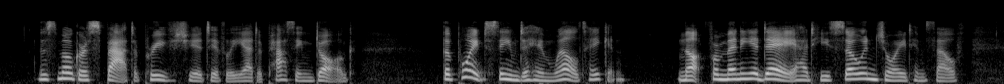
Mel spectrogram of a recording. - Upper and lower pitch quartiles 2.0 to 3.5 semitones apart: No, average, 4.9 semitones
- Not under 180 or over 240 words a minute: No, average, 150 wpm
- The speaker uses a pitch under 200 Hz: No, high, 205 Hz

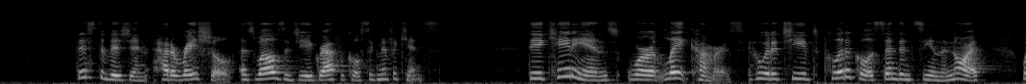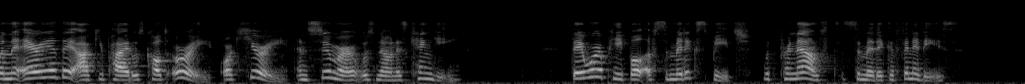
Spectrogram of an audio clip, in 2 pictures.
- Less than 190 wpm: Yes, average, 150 wpm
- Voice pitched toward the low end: No, high, 230 Hz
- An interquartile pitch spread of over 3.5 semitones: Yes, average, 4.3 semitones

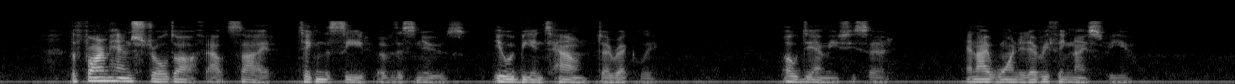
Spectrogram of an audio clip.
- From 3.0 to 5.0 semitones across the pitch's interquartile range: No, narrow, 2.4 semitones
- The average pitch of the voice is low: Yes, low, 115 Hz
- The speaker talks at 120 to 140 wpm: Yes, slow, 135 wpm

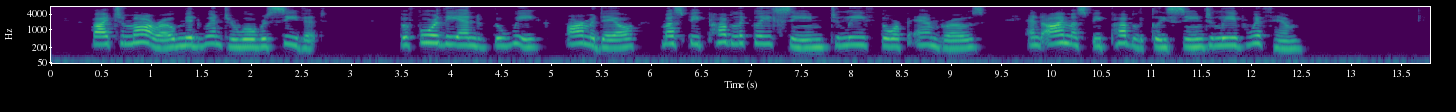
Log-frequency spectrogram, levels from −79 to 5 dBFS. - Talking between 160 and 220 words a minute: No, average, 140 wpm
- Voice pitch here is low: No, high, 240 Hz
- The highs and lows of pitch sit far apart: No, average, 4.5 semitones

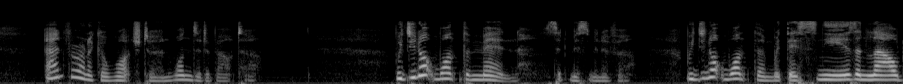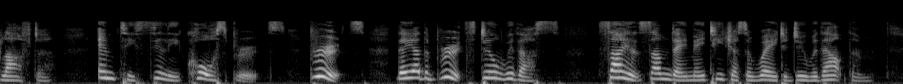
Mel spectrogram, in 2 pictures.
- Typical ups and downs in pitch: No, wide, 6.2 semitones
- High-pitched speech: Yes, high, 215 Hz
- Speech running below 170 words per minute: No, average, 175 wpm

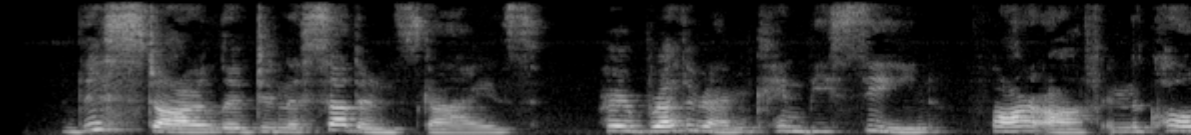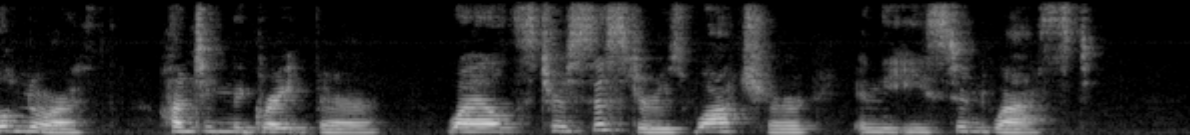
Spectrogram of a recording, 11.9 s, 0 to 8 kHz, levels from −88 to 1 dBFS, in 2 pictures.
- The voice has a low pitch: No, high, 235 Hz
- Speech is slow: No, average, 160 wpm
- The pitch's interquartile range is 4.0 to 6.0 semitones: Yes, average, 4.3 semitones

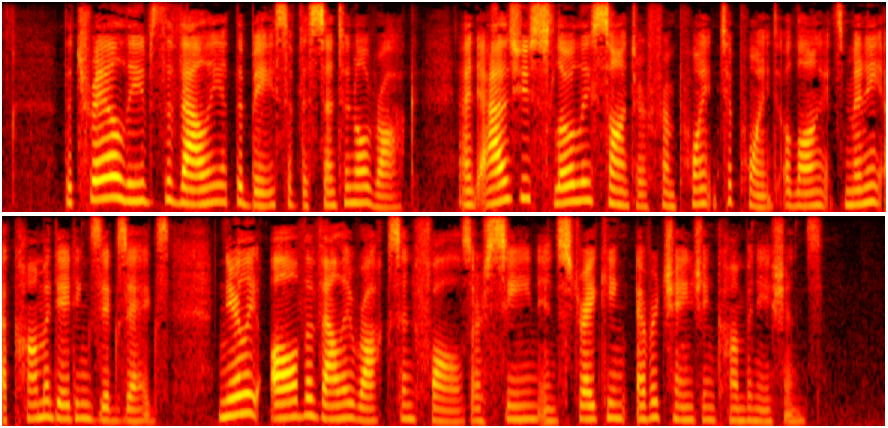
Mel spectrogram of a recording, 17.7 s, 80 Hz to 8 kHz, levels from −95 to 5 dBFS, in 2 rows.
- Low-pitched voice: No, high, 195 Hz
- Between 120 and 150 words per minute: Yes, slow, 135 wpm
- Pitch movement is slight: No, average, 3.8 semitones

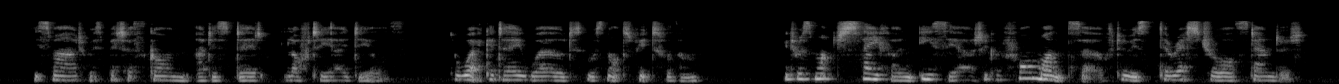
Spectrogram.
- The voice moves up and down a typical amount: Yes, average, 3.1 semitones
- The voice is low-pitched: No, high, 190 Hz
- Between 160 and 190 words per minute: No, average, 140 wpm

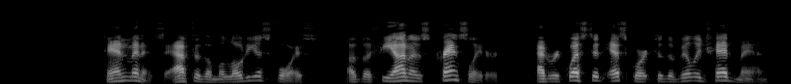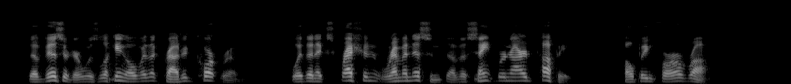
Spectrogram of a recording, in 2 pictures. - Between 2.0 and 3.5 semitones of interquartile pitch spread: No, average, 5.2 semitones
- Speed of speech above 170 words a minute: No, average, 145 wpm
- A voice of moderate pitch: Yes, medium, 150 Hz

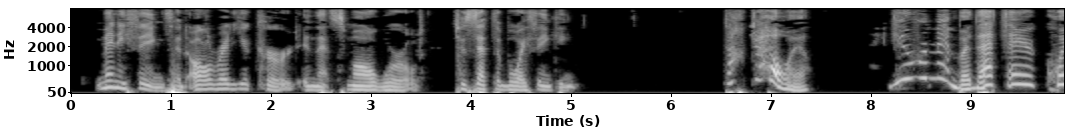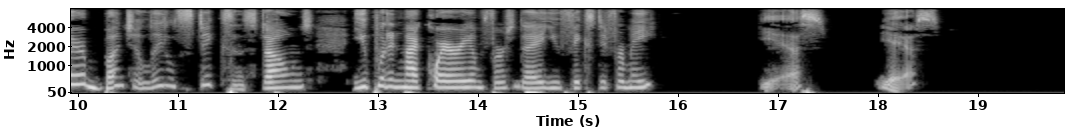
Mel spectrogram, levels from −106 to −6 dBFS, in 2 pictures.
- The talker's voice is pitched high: Yes, high, 205 Hz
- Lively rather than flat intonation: Yes, wide, 8.1 semitones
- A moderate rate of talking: No, slow, 130 wpm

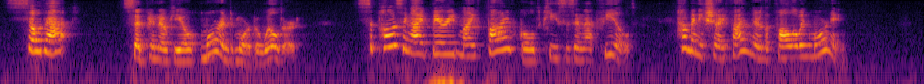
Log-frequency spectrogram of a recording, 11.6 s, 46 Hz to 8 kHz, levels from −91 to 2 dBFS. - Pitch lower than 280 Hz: No, very high, 335 Hz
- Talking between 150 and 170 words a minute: No, average, 140 wpm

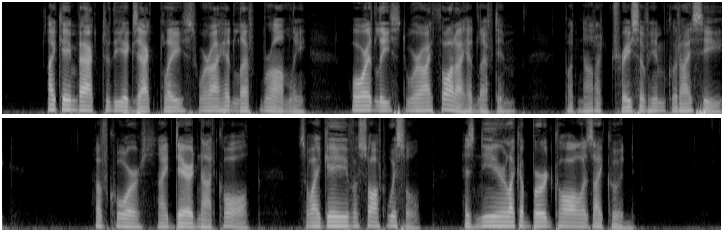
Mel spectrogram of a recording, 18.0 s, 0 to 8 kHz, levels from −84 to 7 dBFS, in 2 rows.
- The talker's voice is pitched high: No, low, 105 Hz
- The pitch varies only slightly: No, average, 3.2 semitones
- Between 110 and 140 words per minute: No, average, 175 wpm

